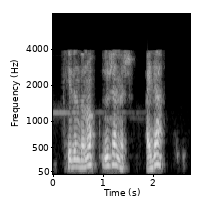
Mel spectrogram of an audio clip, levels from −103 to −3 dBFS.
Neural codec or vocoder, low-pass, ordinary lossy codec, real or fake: none; 7.2 kHz; AAC, 16 kbps; real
